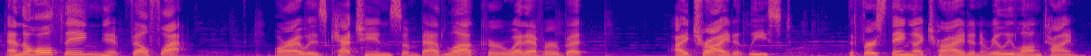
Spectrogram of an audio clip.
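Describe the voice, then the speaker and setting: Rambling, deadpan woman radio host. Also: mid-range voice, a little slow, clean tone, soft background music. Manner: rambling, self-deprecating, deadpan. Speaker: radio show host character. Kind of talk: improvised comedy radio monologue.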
